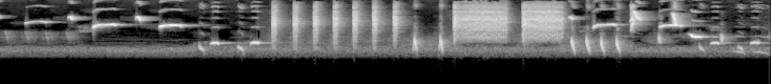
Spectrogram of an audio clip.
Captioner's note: birds chirping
